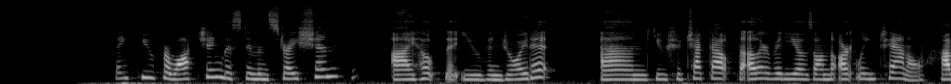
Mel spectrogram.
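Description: A young woman speaks calmly and clearly, close to a microphone.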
